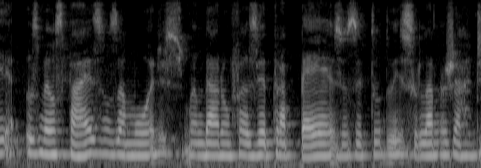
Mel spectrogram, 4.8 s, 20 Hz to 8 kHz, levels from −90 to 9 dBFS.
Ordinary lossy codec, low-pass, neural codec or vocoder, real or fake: none; none; codec, 16 kHz, 8 kbps, FreqCodec, larger model; fake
